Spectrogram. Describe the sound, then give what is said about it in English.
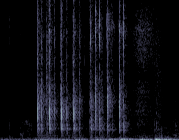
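Clicking of a computer mouse while selecting a heavy command cruiser in a computer game: a quick run of many sharp, bright clicks in an uneven rhythm over a low, steady hum. “Just double click on the heavy command cruiser.”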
